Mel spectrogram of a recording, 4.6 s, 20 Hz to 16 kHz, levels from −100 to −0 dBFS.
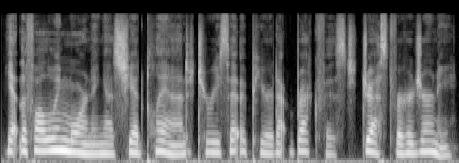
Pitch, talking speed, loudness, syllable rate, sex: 195 Hz, 210 wpm, -16 LUFS, 6.1 syllables/s, female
